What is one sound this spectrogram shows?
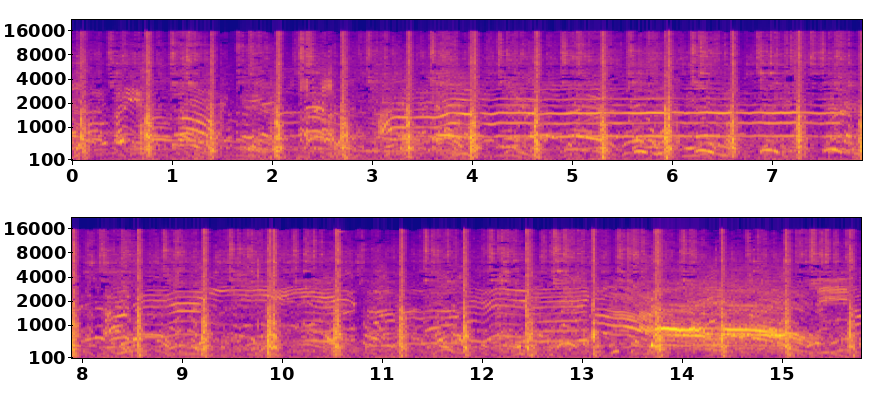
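Many people clap their hands in a rhythm.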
